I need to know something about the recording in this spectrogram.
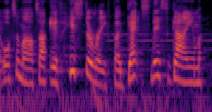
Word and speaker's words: Automata: Few games are able to showcase the power of the medium like Nier Automata, and that's how you say it, Automata.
